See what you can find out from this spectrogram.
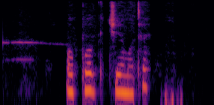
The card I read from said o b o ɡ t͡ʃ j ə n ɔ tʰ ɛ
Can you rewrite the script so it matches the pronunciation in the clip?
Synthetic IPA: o p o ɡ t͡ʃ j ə m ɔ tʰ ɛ

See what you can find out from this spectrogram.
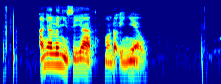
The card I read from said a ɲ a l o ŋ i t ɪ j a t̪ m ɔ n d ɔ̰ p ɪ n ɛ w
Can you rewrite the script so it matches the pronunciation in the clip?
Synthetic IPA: a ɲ a l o ɲ i s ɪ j a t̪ m ɔ n d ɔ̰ ʔ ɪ ɲ ɛ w

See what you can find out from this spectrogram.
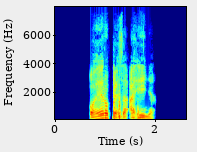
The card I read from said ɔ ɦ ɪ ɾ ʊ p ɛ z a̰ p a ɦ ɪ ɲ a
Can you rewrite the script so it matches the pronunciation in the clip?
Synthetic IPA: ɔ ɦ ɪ ɾ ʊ p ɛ s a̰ ʔ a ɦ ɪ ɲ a

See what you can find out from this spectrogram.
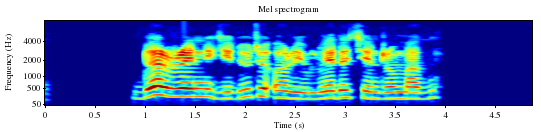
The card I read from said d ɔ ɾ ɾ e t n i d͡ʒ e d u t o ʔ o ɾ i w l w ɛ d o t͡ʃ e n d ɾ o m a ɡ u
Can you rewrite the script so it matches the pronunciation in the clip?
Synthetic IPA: d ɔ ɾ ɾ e n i d͡ʒ i d u t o ʔ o ɾ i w l w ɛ d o t͡ʃ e n d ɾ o m a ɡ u

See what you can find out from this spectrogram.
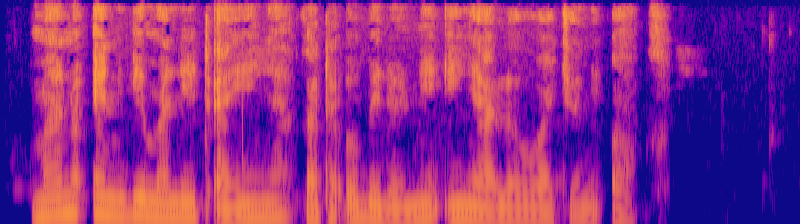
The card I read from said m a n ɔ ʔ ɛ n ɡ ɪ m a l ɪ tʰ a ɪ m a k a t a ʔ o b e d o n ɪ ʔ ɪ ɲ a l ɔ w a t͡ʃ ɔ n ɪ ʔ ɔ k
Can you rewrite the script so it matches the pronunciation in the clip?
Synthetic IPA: m a n ɔ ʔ ɛ n ɡ ɪ m a l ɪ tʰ a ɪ ɲ a k a t a ʔ o b e d o n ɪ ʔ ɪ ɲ a l ɔ w a t͡ʃ ɔ n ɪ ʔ ɔ k

